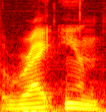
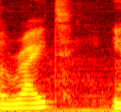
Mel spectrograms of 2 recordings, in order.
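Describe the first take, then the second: First: "right in" joined into one sound; linked words. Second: "right in" with the t of "right" fully released; over-careful "right in", two separate words; unlinked words. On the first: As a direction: drop the crisp t and glide "right" into "in". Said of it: "ele já junta o right in". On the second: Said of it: "Ele não fala right in". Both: Shown as a demonstration.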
